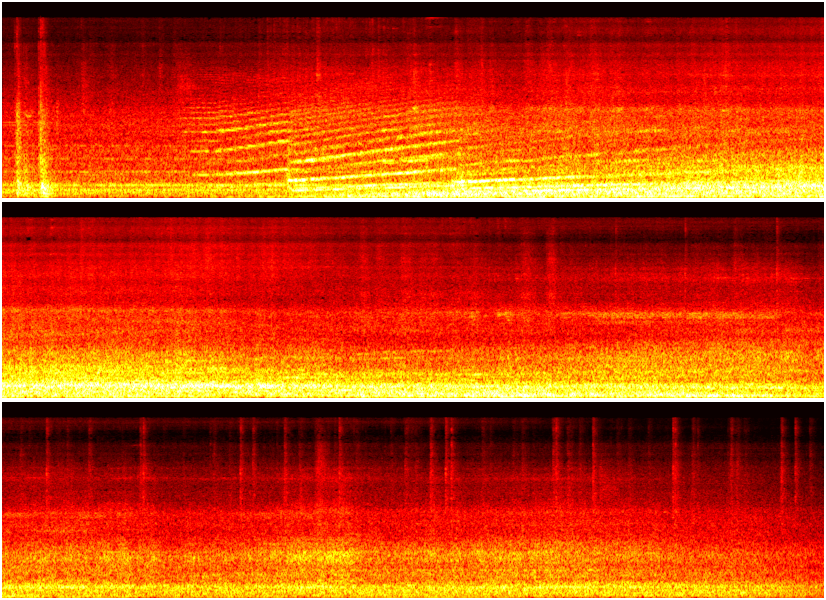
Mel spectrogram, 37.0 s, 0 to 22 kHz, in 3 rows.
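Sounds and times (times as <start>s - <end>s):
train rumbling on guideway: 0.0s - 37.0s
train motor whine: 2.6s - 10.0s.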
